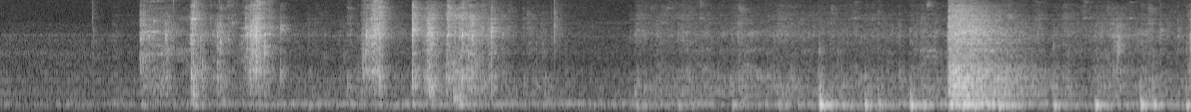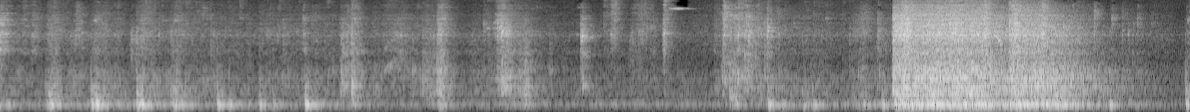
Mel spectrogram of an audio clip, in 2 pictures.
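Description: Shotguns fire in loud blasts from a video game over a television speaker.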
